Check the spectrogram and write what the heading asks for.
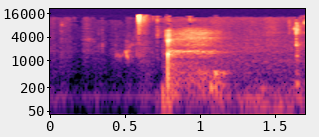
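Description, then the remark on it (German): A single short slurp of mineral water, sharp at the start and then trailing into an airy, wet hiss. Quiet, with no talking around it. “Ja, Getränk der Folge, du schlürfst schon dran.”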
